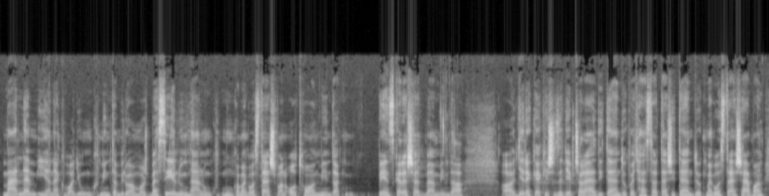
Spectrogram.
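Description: A woman from Hungary in a casual discussion, speaking thoughtfully with hesitant fillers. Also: deep voice.

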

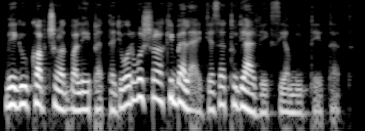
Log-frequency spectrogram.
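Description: A woman reading a literary novel aloud as an audiobook narrator, in a calm, measured way. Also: low-pitched, creaky.

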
